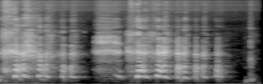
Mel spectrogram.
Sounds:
Laughter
